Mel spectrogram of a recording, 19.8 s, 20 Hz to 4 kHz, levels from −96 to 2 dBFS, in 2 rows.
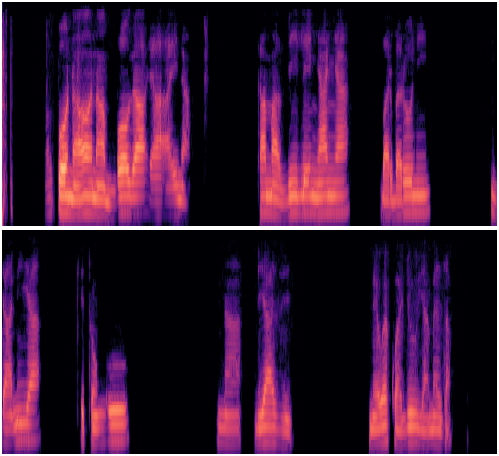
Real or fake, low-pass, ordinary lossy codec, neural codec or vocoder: real; 3.6 kHz; MP3, 32 kbps; none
